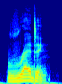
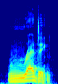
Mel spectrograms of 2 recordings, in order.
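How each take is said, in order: First: The first syllable sounds like 'red'. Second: The first syllable sounds like 'red'.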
